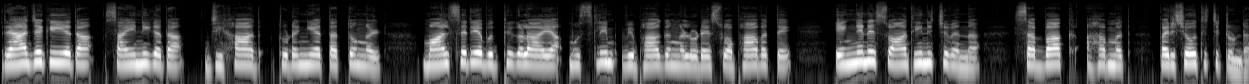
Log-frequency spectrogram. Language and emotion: Malayalam, neutral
